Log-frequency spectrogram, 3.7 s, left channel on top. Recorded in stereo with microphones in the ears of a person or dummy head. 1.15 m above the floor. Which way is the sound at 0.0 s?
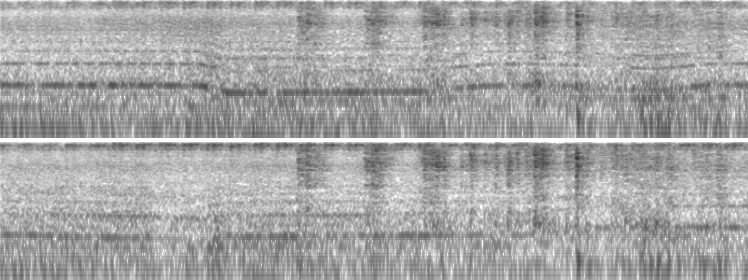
5° right (ahead or behind).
